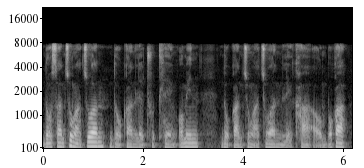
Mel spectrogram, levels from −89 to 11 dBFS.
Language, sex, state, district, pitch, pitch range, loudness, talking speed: Mizo, male, Mizoram, Aizawl, 100 Hz, 95-115 Hz, -18 LUFS, 165 wpm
